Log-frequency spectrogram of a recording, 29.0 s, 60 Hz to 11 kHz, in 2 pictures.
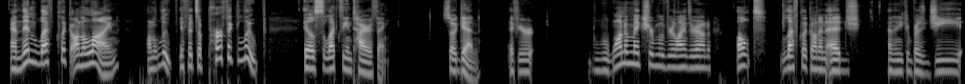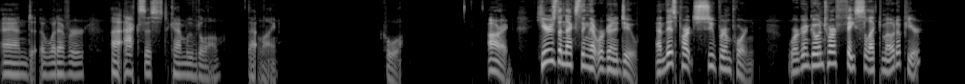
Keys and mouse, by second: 1.5 alt+click, 2.8-4.4 middle drag, 5.9 middle click, 8.2 middle click, 13.0 g, 14.0 x, 14.8 y, 19.5 right click, 21.9-24.0 middle drag, 24.9 middle click.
